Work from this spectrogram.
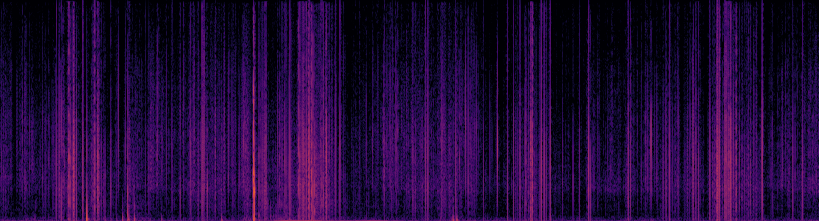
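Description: Two identical small, solid white-and-black soccer-pattern foam/PU stress balls are held in both hands beside the mic and squeezed and scratched with fingertips and thumbs. The sound is a dense run of bright, dry crackles and scratchy rustles with no ring. A brief low, soft rumble swells around the two-second mark.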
